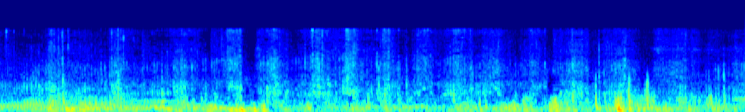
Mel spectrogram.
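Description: Strong wind roars and buffets outdoors in gusts.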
